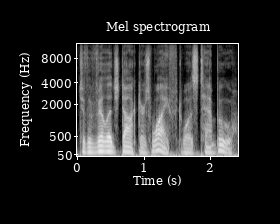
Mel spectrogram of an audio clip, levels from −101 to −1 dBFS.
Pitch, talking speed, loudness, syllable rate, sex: 100 Hz, 200 wpm, -18 LUFS, 5.1 syllables/s, male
